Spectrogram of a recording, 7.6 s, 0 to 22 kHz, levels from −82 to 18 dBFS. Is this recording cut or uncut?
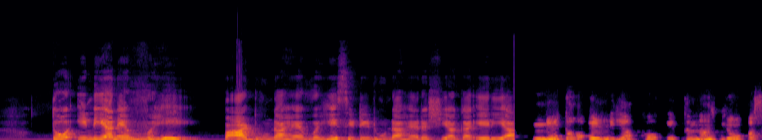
cut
